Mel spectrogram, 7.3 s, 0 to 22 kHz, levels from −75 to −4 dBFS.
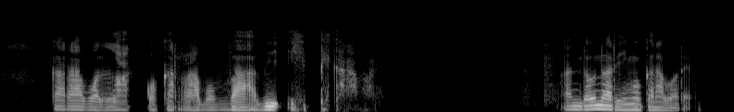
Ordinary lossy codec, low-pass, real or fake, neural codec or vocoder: none; 7.2 kHz; fake; vocoder, 22.05 kHz, 80 mel bands, Vocos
